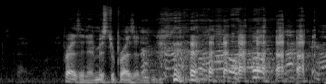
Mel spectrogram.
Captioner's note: laughs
